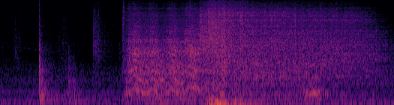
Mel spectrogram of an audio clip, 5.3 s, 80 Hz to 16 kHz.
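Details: 1971 Dodge Charger with 26k original miles, sat 27 years in a barn, old varnished fuel: short cranking bursts, then catches on ether with rough roar for about two seconds and dies; cause not confirmed.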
